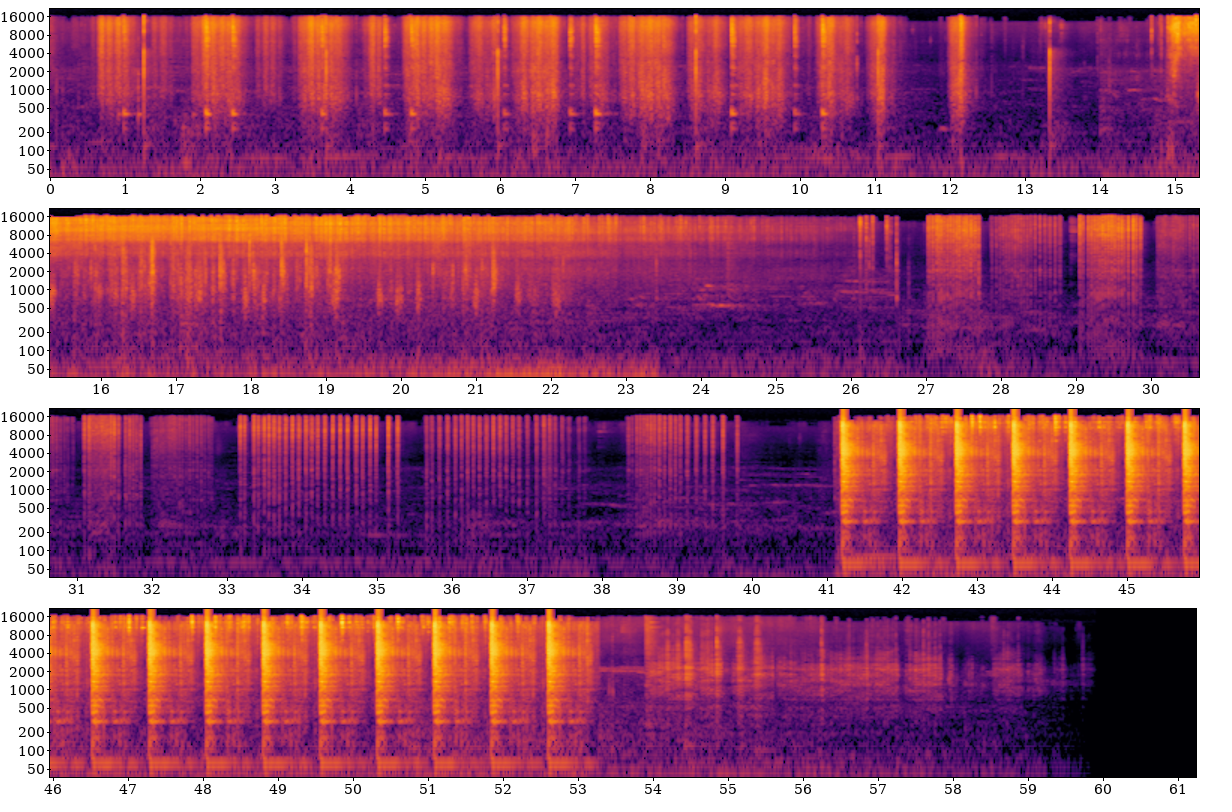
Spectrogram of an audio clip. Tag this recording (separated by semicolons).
Belgium; CityRings; Composition; Soundscape; Stadspoortschool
